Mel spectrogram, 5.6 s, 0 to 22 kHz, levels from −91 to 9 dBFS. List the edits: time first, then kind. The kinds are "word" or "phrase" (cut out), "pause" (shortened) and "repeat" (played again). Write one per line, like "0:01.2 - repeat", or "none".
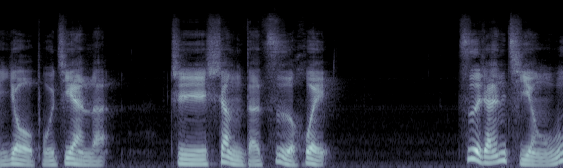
none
